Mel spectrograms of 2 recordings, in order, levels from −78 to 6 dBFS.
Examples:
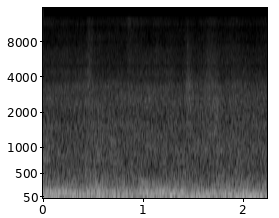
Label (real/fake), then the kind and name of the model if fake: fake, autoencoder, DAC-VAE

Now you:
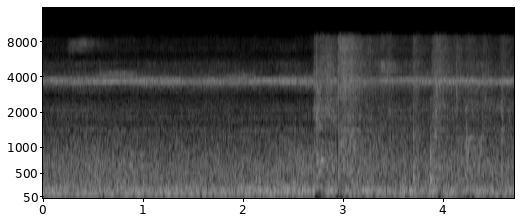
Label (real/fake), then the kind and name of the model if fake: fake, autoencoder, DAC-VAE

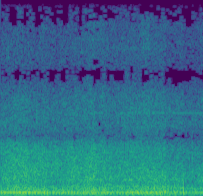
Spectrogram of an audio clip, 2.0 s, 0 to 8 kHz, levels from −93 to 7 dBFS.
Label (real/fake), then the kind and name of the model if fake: real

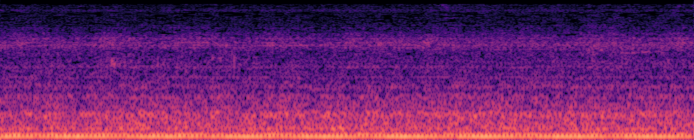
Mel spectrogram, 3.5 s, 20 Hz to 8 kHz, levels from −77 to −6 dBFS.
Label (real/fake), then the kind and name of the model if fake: real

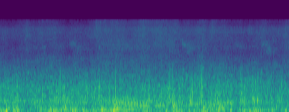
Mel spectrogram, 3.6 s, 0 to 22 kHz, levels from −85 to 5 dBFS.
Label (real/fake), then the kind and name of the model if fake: fake, autoencoder, DAC-VAE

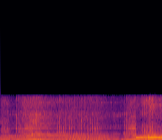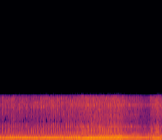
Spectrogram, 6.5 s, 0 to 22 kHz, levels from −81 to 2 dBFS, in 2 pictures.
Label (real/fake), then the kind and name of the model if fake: real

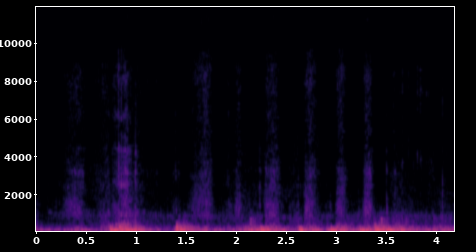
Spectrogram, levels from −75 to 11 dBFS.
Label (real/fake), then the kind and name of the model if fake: real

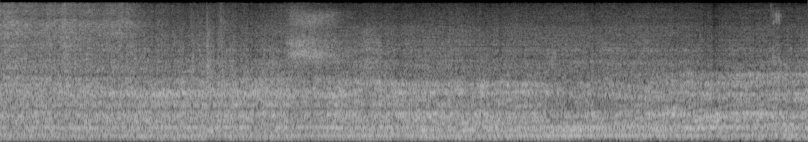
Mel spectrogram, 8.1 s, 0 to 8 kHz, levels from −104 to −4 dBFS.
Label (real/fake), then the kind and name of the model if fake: real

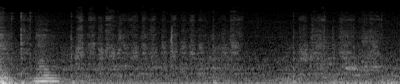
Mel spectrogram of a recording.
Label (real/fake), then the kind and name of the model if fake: real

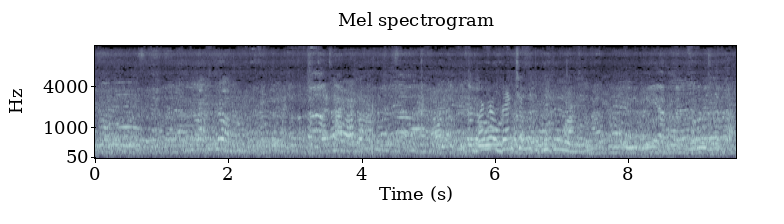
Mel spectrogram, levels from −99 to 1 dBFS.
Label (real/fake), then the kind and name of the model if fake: real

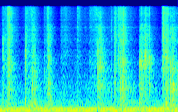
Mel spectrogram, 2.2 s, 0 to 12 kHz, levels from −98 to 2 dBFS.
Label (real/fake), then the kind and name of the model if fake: fake, autoencoder, DAC-VAE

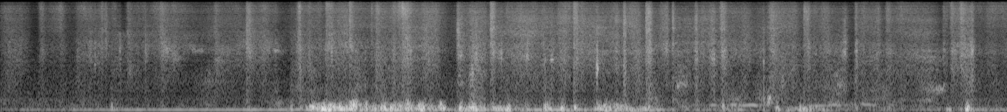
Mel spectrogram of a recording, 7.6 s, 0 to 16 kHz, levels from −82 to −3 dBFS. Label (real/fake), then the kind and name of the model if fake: fake, autoencoder, DAC-VAE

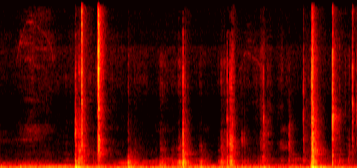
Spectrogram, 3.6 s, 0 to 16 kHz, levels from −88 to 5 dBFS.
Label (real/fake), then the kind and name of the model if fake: real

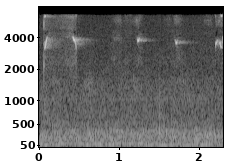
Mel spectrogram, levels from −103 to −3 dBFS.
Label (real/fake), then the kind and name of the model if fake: real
